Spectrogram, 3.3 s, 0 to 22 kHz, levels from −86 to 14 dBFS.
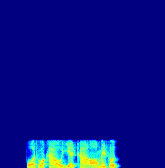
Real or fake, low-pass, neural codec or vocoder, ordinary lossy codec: real; 3.6 kHz; none; none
